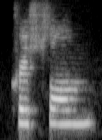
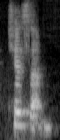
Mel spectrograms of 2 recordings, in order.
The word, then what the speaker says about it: Chisholm: say it wrong here Chris some middle school did I say it right or not ISM she said thank you Chisholm right I can't even look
